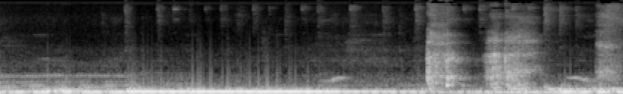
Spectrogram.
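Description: Loud bass-heavy music playing throughout, with a person coughing twice about four and five seconds in.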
